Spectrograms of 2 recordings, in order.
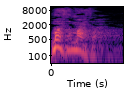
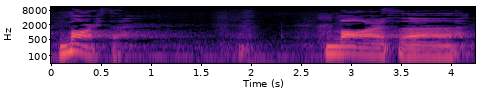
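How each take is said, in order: First: The two names run together without a pause. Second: There is a pause between the two names.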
